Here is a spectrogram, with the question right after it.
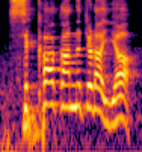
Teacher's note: ਹੁਣ ਅੱਗੇ ਜਿਹੜਾ ਸ਼ਬਦ ਆ, ਜਿਹੜੇ ਸੰਸਕ੍ਰਿਤ, ਜਿਹੜੇ ਦੂਜੀ ਭਾਸ਼ਾ ਦੇ ਵਿੱਚੋਂ ਸ਼ਬਦ ਆਏ ਆ ਨਾ, ਤੇ ਇਸਤਰੀ ਲਿੰਗ ਆ, ਉਹ ਜਿਹੜੇ ਸ਼ਬਦ ਆ ਉਹ ਕੱਲੇ ਕੰਨਾ ਉਚਾਰਨ ਕਰਨਾ, ਉਹਨੂੰ ਬਿੰਦੀ ਰਹਿਤ ਉਚਾਰਨ ਕਰਨਾ, ਉਹਦੇ ਉੱਤੇ ਬਿੰਦੀ ਨਹੀਂ ਉਚਾਰਨ ਕਰਨੀ।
